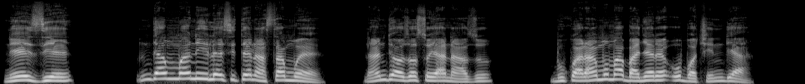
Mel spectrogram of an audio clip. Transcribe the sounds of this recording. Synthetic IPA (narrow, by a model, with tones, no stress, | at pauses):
ne˦zi˨e˦ | n̩˦dja˦m̩˦mʷa˦niː˦le˦si˦te˦na˨sa˦mʊ˨˦e˨l | na˨n̩˦dɪ˦ɔ˨zɔ˦sʊ˦ja˦na˨a˨zʊ˦ | bu˨kʷa˨ɾa˨˦a˦mʊ˦ma˦ba˨ɲe˦ɾe˦ʔʊ˦bɔ˨t͡ʃɪ˨n̩˦dɪ˦a̰˨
